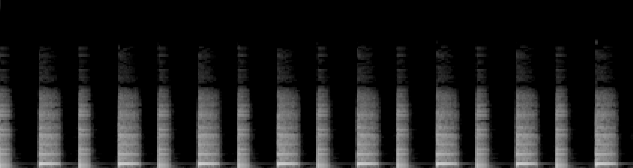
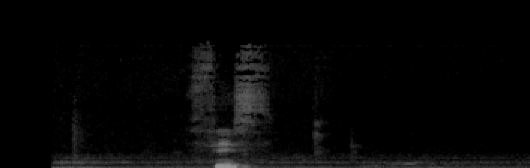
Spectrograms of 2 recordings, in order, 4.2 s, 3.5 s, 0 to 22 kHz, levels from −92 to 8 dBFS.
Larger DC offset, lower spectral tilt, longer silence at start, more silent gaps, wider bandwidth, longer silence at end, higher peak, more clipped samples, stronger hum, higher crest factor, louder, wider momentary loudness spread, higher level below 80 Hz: neither; second, -3 dB/octave vs -4.5 dB/octave; second, 0 s vs 0.35 s; neither; second, 10.5 kHz vs 16.5 kHz; second, 0.1 s vs 0.8 s; first, 0 dBFS vs -26 dBFS; neither; neither; about the same, 20 dB vs 22 dB; first, -20 LUFS vs -41 LUFS; second, 6 LU vs 28 LU; first, -66 dBFS vs -80 dBFS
